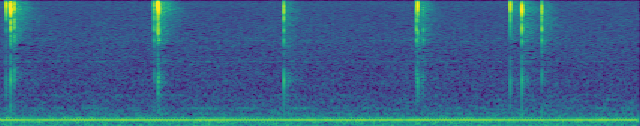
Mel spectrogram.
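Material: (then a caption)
Glass, plastic. Long natural fingernails tap the glass surface of a smartphone held flat in a dark red plastic case. The taps are short, bright, sparse clicks, some in quick clusters, over a steady low hum.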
